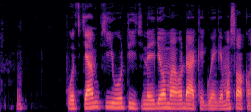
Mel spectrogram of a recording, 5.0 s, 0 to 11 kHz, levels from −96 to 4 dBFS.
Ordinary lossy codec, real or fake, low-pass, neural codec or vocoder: none; real; 9.9 kHz; none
